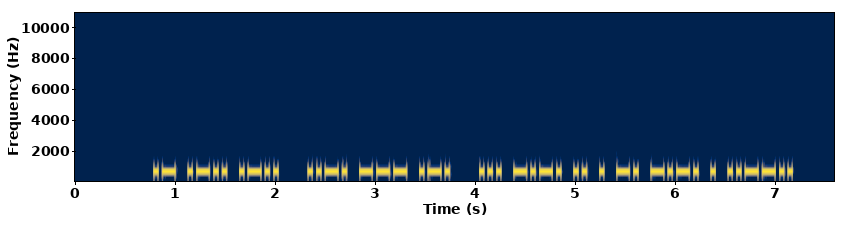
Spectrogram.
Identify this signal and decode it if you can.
Morse code, heard as a keyed tone, about 28 wpm, 700 Hz. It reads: ALL FOR SCIENCE?
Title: Sentences from Top 1000 Words - Review Part 2 - 28wpm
